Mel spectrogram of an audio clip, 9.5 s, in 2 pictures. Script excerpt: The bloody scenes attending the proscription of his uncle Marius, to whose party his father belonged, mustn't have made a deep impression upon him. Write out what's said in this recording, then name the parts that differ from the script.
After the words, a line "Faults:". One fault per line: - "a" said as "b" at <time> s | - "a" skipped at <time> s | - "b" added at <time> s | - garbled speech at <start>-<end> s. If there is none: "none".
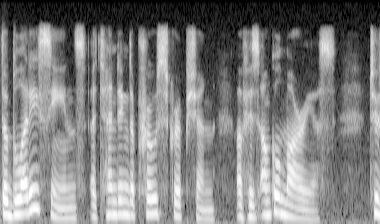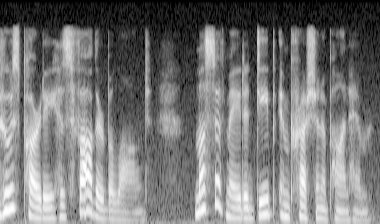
The bloody scenes attending the proscription of his uncle Marius, to whose party his father belonged, must have made a deep impression upon him.
Faults:
- "mustn't" said as "must" at 7.2 s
